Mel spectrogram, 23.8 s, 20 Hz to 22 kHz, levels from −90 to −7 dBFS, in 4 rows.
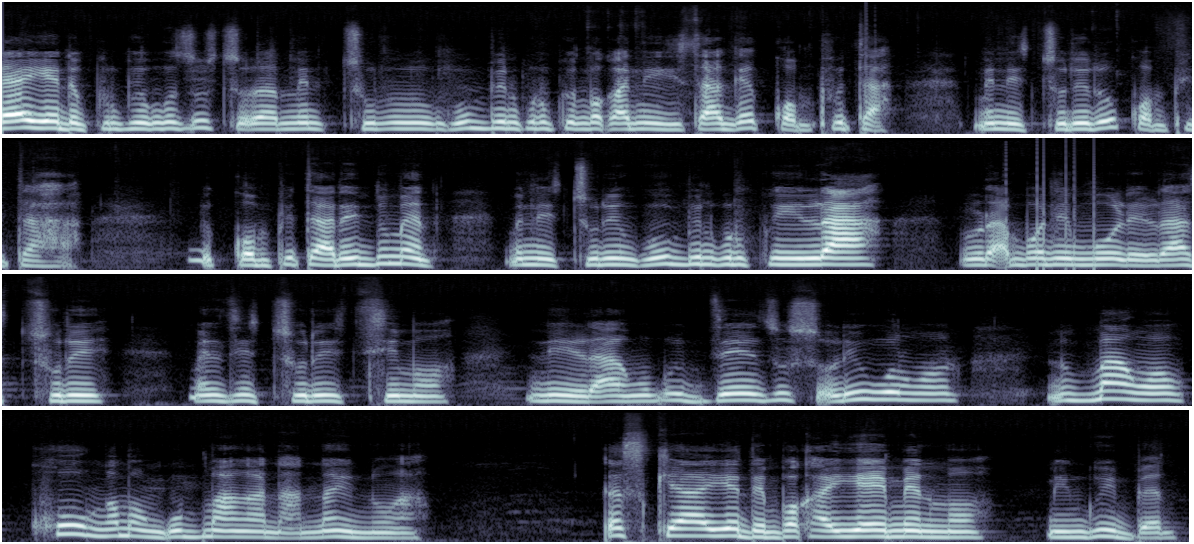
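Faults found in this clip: Processor overload crackle, 4.24–4.83 s and 10.97–11.41 s, the second just before "ura atsuri". Gritty crackle riding on the speech. Probable component: audio processing thread on an overloaded CPU. Mechanism: a handful of missed deadlines per burst, each dropping a very short buffer, about 0.7 ms, to silence. The gaps have hard edges, so they click, and the clicks merge into tearing. Both bursts stop once the load clears.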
